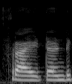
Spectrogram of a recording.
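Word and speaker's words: frightened: हमारा ही was very फ्राइटें क्या बोलेंगे फ्राइंड पीछे भी ऊपर भी आया था एक जीएच जब होती है तो यहां पे यह साइलेंट होती है तो हम इसको बोलते हैं फ्राइटें जस्ट देन ए लार्ज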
